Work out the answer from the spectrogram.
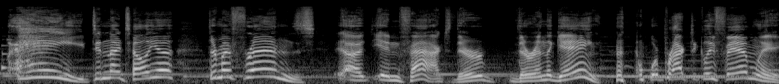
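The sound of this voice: A man's cartoonish character voice, extremely high-pitched with a bright, sharp tone, big pitch swings and a slow pace, faint music in the background. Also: few pauses.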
